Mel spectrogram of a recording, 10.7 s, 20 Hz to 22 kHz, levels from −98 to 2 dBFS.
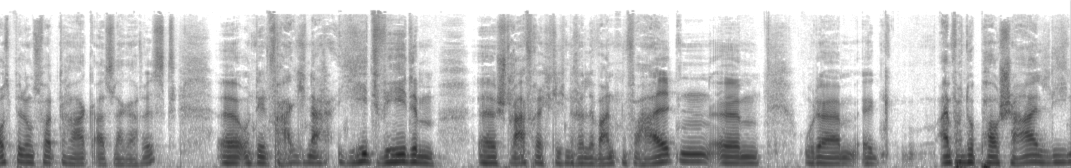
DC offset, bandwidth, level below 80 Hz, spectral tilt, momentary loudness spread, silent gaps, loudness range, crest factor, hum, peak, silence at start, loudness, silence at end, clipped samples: under 0.1%; 17.5 kHz; -40 dBFS; -6.5 dB/octave; 11 LU; none; 3 LU; 18 dB; none; -8 dBFS; 0 s; -27 LUFS; 0 s; under 0.1%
